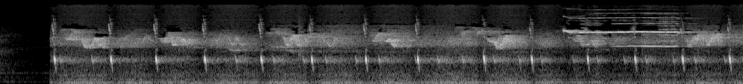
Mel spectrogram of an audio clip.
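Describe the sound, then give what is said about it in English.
A western chipmunk calling: many sharp, high, bird-like chirps repeating in a steady rhythm, loud and clear with no talk over them. “This is a western chipmunk, familiar to anyone who has ever unwrapped a sandwich while hiking.”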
